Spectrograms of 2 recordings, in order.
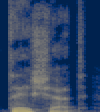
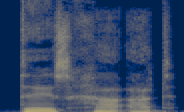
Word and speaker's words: Teshaat: «No es Teshat, es Teshaat», decía, riendo.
